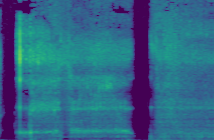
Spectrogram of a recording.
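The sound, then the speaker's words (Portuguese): A voice imitates wheezy, congested breathing through one blocked nostril, making a continuous raspy hiss with two brief breaks. “Só tenho uma narina, entro com uma narina e já não estou a respirar. Fico a respirar tipo.”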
